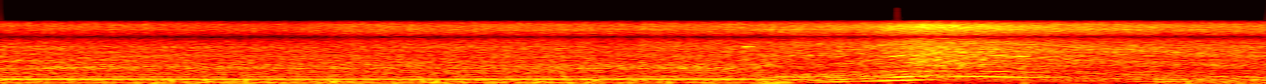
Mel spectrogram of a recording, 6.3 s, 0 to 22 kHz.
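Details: Engine after spark plug, coil pack and timing belt checks, warm after about 10 minutes running, 20 inHg steady vacuum, about 38 psi oil pressure: light valvetrain and injector ticking, then a clean smooth rev with no deep knock; former suspected piston slap gone.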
